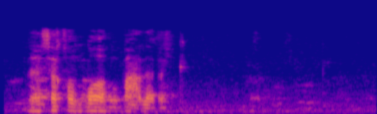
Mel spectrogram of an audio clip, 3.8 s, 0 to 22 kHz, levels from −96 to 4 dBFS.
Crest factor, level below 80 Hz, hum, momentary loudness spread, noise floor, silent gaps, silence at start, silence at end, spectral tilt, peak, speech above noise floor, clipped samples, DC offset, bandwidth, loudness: 22 dB; -68 dBFS; none; 10 LU; -65 dBFS; none; 0.25 s; 1.25 s; -5.5 dB/octave; -14 dBFS; 32 dB; under 0.1%; under 0.1%; 7.6 kHz; -34 LUFS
